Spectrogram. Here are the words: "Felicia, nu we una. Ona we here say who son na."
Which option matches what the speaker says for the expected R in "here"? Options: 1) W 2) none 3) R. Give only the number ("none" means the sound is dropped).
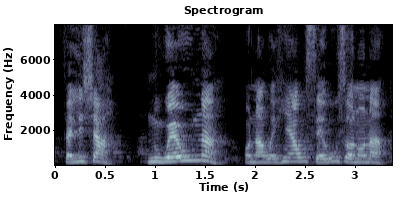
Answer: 1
